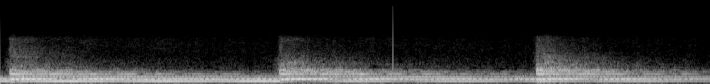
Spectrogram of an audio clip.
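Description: A deep, ringing metal percussion instrument struck three times, about two and a half seconds apart, as soundtrack music; each stroke leaves a low, steady ringing of several tones that slowly fades.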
